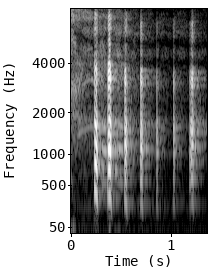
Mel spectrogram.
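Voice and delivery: helpless giggle at an accidental pun; real laugh, caught off guard; amused laugh. Real, not acted.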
